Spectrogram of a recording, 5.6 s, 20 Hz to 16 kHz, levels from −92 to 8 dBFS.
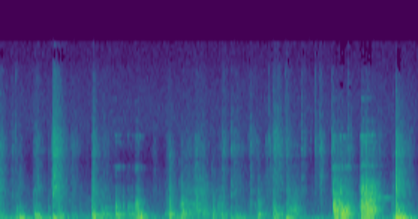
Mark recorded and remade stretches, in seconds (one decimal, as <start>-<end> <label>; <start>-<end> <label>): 0.0-5.6 recorded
